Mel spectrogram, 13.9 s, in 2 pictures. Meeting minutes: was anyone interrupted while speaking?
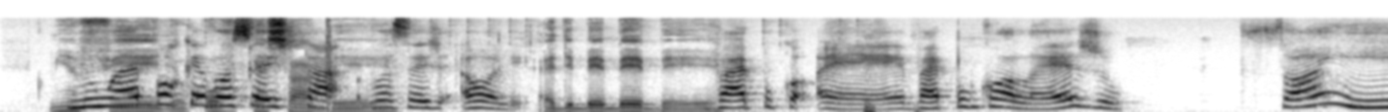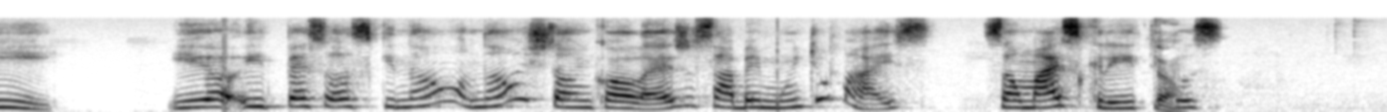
Yes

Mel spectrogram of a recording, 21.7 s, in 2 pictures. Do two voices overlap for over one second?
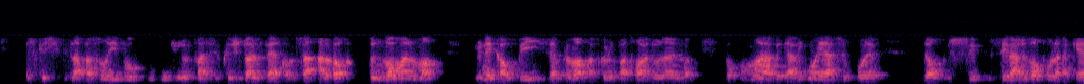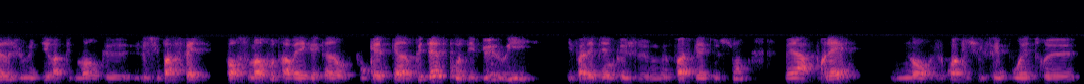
No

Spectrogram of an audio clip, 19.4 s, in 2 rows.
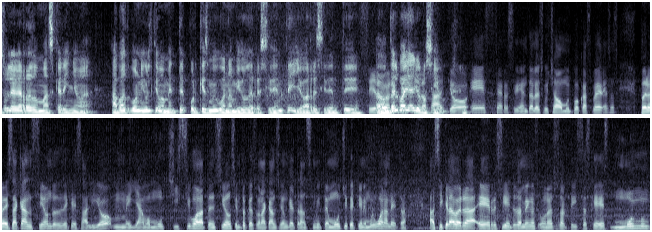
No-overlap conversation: No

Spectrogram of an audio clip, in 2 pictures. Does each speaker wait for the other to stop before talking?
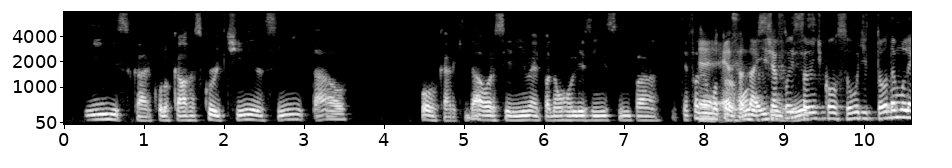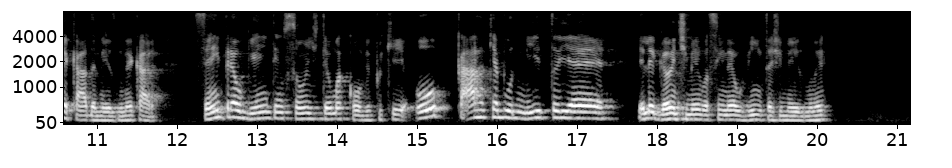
No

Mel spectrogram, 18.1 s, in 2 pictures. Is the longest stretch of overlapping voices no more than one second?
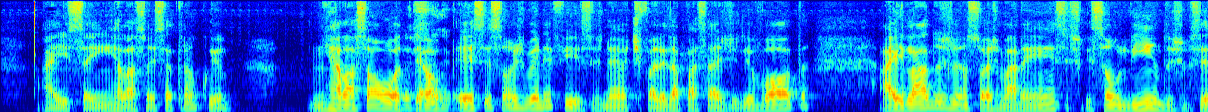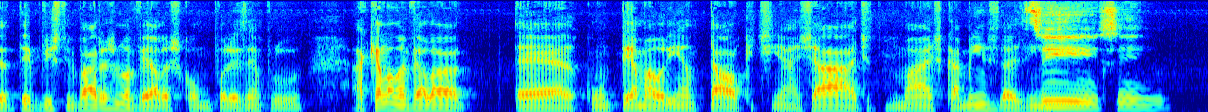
Yes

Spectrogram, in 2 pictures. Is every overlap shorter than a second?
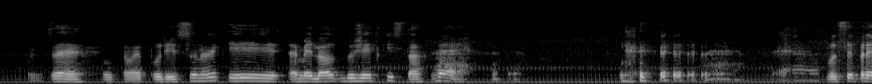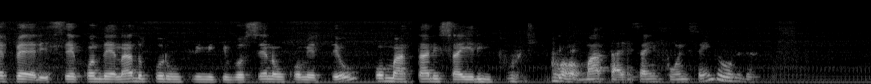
Yes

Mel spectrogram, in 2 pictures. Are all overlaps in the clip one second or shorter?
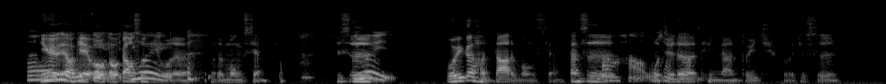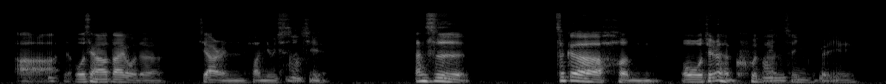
No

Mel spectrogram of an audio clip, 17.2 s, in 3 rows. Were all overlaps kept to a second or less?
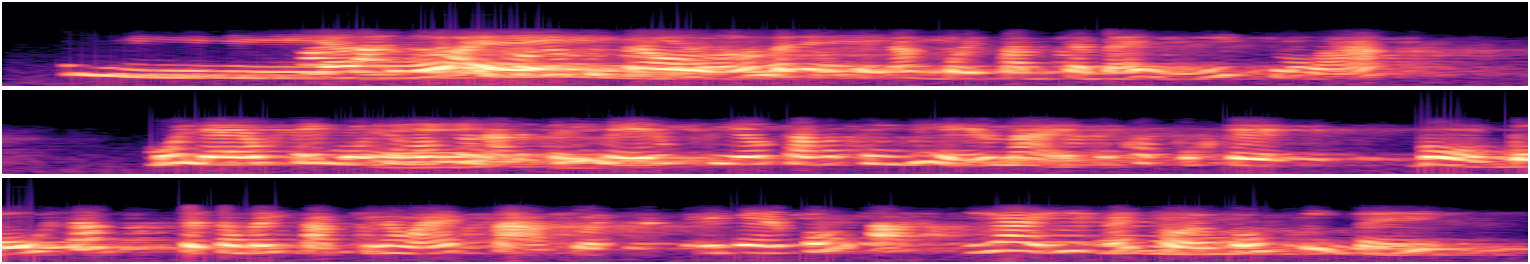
No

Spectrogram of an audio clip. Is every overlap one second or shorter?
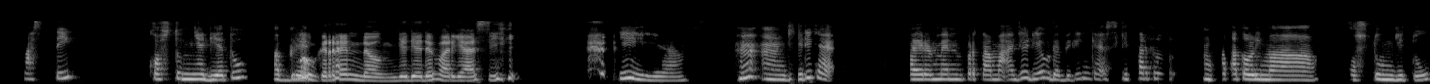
Yes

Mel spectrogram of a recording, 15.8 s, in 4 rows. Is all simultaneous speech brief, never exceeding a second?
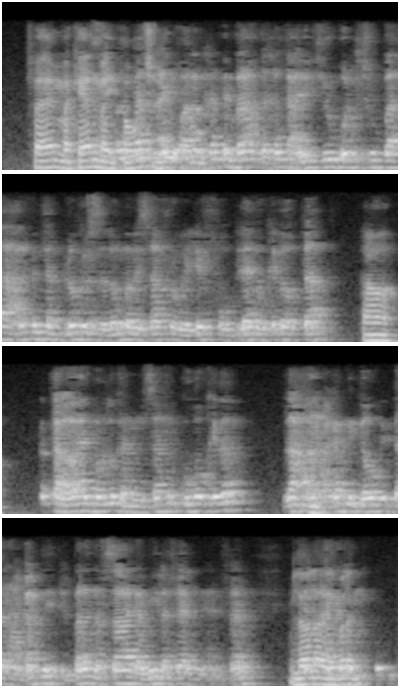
No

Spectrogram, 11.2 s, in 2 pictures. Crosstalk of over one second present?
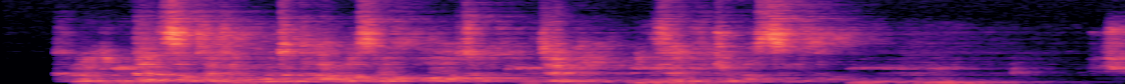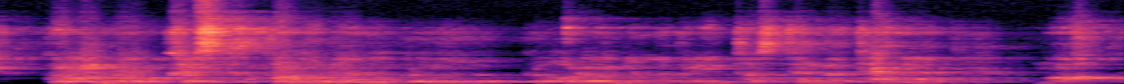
No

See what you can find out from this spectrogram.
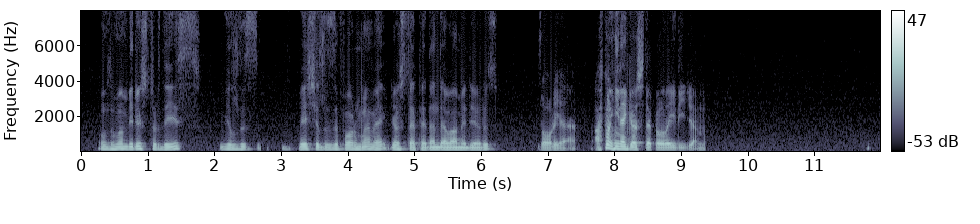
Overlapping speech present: No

